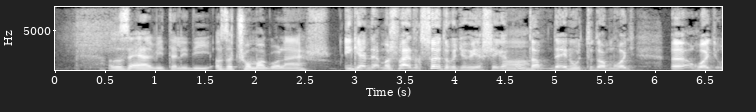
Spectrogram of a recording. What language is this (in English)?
Hungarian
